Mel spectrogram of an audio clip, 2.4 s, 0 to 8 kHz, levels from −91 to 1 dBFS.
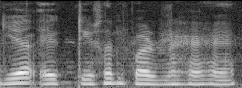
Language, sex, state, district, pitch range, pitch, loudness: Hindi, male, Jharkhand, Ranchi, 140-165 Hz, 150 Hz, -16 LUFS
